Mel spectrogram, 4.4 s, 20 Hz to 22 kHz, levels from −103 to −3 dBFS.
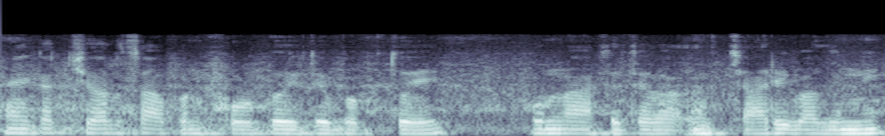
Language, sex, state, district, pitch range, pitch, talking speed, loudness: Marathi, male, Maharashtra, Aurangabad, 110-120 Hz, 110 Hz, 165 wpm, -15 LUFS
